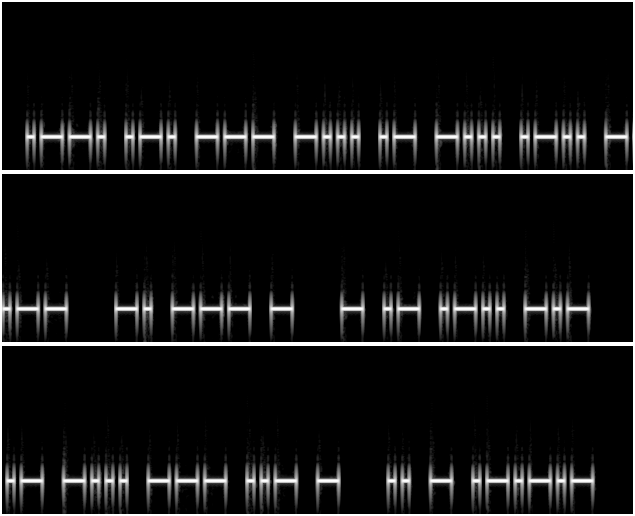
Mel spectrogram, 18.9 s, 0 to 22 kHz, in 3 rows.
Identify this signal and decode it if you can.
Morse code, heard as a keyed tone, about 17 wpm, 700 Hz. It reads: PROBABLY NOT TALK ABOUT IT.
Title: Sentences from Top 1000 Words - Review Part 4 - 17wpm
